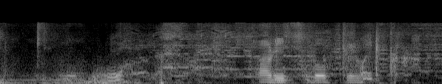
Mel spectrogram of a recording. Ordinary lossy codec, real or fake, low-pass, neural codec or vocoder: none; fake; 7.2 kHz; codec, 16 kHz in and 24 kHz out, 0.6 kbps, FireRedTTS-2 codec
